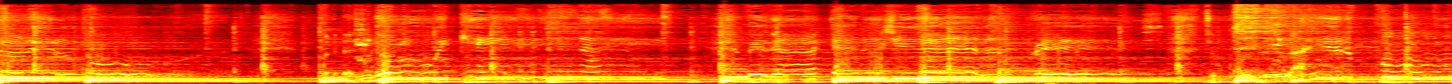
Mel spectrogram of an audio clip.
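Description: Guitar playing an instrumental passage of a song, with sustained low notes under a wavering lead melody that bends in pitch.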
